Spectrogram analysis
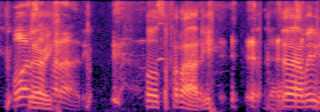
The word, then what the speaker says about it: Ferrari: You want to dude you have to say it like with an Italian accent. Pull a Ferrari. Pull a Ferrari. There it is. There it is. A Ferrari. Ferrari.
